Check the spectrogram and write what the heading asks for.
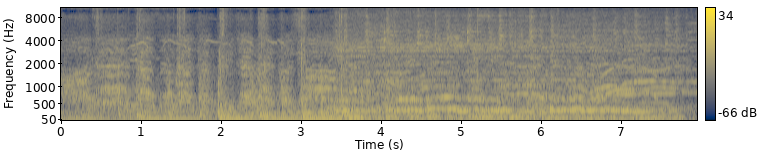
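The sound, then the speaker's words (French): A large, loud crowd celebrates in the streets of Istanbul, Turkey, on the night Ekrem Imamoglu of the CHP is elected mayor. The crowd shouts and cheers continuously, with rhythmic clapping or chanted beats in the first few seconds before the roar blends into a steady, jubilant din. “Ce soir-là, c'est la liesse dans les rues d'Istanbul.”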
